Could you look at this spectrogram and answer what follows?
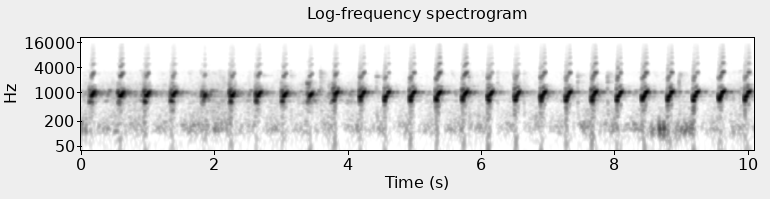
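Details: Lure call of a White-breasted waterhen, meant to bring birds out of bushes toward the sound: a steady series of harsh, nasal 'wak' notes, about two and a half per second, each ending in a rising squeak.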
